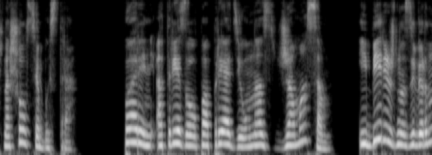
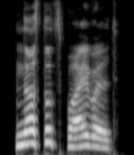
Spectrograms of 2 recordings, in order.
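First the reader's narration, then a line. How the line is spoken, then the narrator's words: Amused grunt. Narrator (Russian): хмыкнул Джамас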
